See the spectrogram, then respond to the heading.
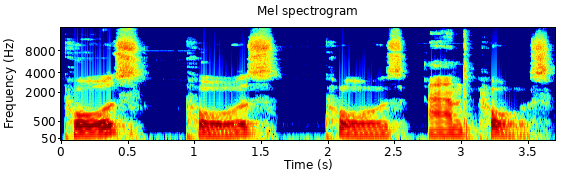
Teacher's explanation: these are all made with the long vowel sound o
